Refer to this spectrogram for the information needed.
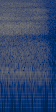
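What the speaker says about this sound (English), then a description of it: "take a big breath in" A long, deep breath is drawn in through the nose at close range during a yoga session, a steady airy rush that fades toward the end.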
